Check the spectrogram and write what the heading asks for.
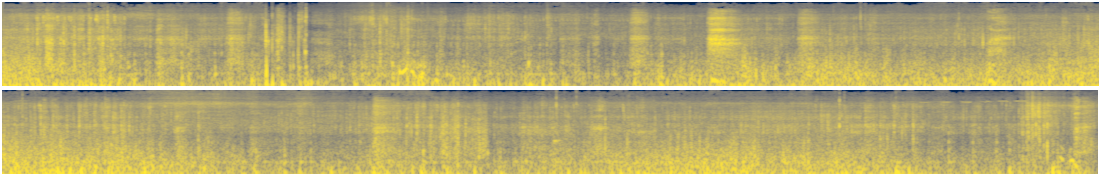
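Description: Mountain bike riding fast down a rocky dirt trail: wind buffeting the camera microphone over tyres rolling on dirt, with frequent knocks and rattles from the bike over rocks and roots.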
